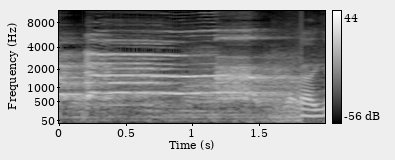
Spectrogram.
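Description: A rooster crowing: one long call lasting about a second and a half.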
